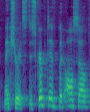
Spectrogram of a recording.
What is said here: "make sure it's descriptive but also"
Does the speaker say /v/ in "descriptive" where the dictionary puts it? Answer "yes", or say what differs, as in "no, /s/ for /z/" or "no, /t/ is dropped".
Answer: yes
